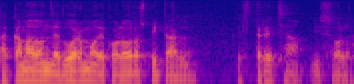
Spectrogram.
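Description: The delivery is solemn and fairly slow. Pitch varies in an ordinary way. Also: man. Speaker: poet reading his work. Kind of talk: poetry reading. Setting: literary event with audience. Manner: slow, halting, solemn. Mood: calm, solemn, unhurried. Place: home room. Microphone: lapel.

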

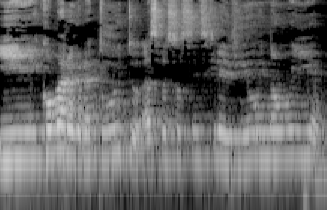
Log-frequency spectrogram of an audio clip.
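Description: A dark, mellow tone with audible room echo. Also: woman. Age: 20s. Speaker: cinematographer, ghost-tour organizer. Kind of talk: interview.

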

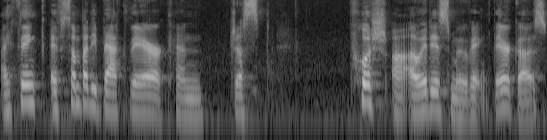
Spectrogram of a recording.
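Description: The intonation is lively. The pace is moderate. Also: woman, fairly low pitch for a woman. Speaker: population health researcher, academic director. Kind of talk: conference presentation. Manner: frequent filler ums. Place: hall.

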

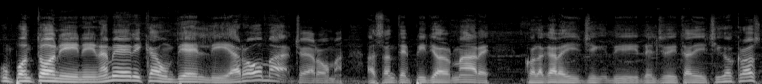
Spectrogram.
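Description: At a moderate pace, a man with a fairly low pitch and an animated tone talks in very wide pitch swings. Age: old. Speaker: cycling commentator. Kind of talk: live commentary; interview.

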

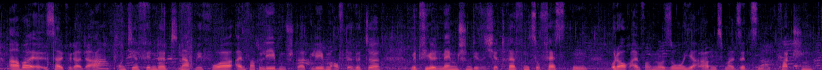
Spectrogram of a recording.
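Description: A woman with a fairly low pitch talks at a moderate pace with lively intonation. The sound is dry with no echo, and there is noticeable background noise. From Troisdorf, Rhineland, Germany. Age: 60s. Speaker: local resident. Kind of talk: interview answer. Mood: warm, nostalgic. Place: street.

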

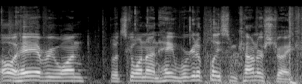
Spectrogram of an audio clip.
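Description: A man's squeaky, put-on character voice, high-pitched, upbeat in tone and very fast. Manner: upbeat, streamer-like.

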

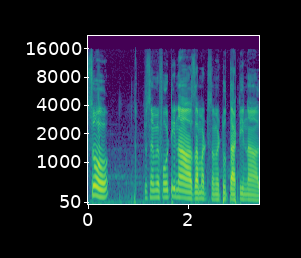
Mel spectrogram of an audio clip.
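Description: A man with a Kenyan accent speaks at a moderate pace and a fairly high pitch. The sound is dry and close, with no echo. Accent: Kenyan English with Sheng. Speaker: vlogger. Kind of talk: motivational vlog monologue. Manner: animated.

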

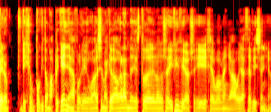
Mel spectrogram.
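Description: A man's medium-pitched voice at a very fast pace, with fairly even intonation, hardly any pauses, and a quiet background. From Spain, Valencia; Spain. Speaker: video game VFX artist and podcast host; podcast guest host. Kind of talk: casual chat. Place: home room.

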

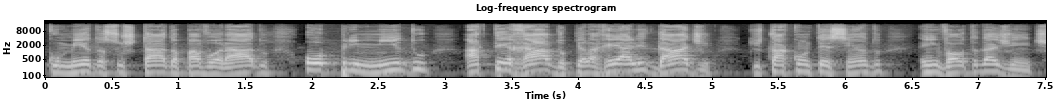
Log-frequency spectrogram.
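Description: Pitch variation is ordinary for this man. His voice sits fairly high. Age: 50s. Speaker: actor and director; podcast guest. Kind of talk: casual chat. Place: studio. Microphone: studio mic.

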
